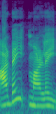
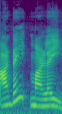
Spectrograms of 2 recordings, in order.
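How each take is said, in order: The two takes are said the same way.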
